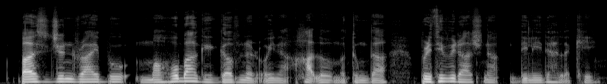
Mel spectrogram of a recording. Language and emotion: Manipuri, neutral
